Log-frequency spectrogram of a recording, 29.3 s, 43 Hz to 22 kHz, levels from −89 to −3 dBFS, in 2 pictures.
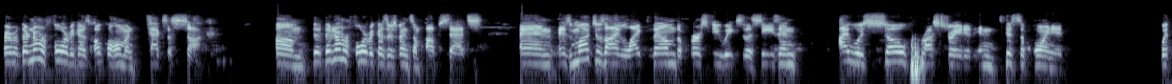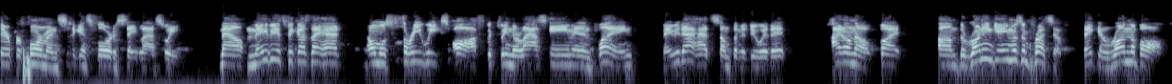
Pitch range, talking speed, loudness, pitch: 190-245 Hz, 170 wpm, -20 LUFS, 205 Hz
